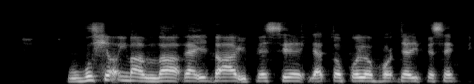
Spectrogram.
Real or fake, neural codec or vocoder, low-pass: fake; codec, 16 kHz, 1 kbps, FunCodec, trained on LibriTTS, 50 frames a second; 7.2 kHz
